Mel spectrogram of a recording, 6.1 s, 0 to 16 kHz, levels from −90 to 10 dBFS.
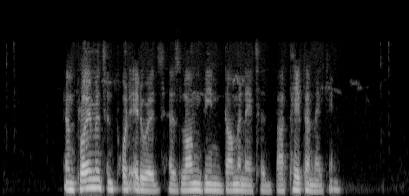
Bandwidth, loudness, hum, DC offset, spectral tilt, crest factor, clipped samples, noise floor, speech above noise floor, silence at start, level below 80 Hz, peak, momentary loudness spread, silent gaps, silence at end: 6.8 kHz; -22 LUFS; none; under 0.1%; -9 dB/octave; 18 dB; under 0.1%; -80 dBFS; 59 dB; 0.95 s; -56 dBFS; -4 dBFS; 14 LU; none; 1.05 s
